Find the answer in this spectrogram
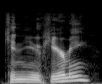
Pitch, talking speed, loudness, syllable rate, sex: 135 Hz, 235 wpm, -17 LUFS, 4.3 syllables/s, male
